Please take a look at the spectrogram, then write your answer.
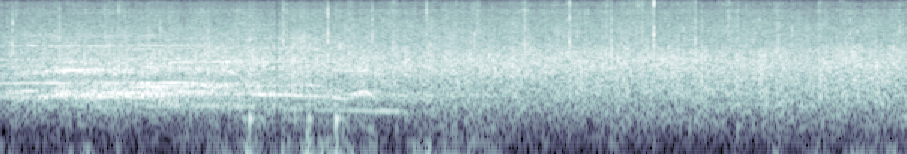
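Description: A crowd applauds steadily, many hands clapping in a dense, continuous wash for about six seconds, with a few faint voices mixed in early on.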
